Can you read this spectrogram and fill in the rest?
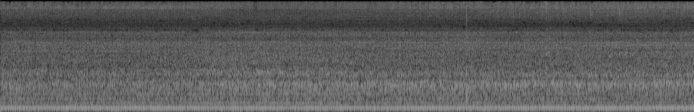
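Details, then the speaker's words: Kenmore dehumidifier compressor running stripped bare, coil frosting and getting cold on both sides top to bottom: constant low hum, steady mid-pitched drone, no knocking or strain; normal compressor running. "[Music] the spin Down's not too bad it's getting real cold all the way to the top both sides excellent piece of machinery"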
